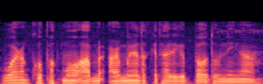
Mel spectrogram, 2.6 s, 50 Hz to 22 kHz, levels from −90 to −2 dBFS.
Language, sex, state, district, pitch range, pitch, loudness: Garo, male, Meghalaya, South Garo Hills, 100-115 Hz, 105 Hz, -19 LUFS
